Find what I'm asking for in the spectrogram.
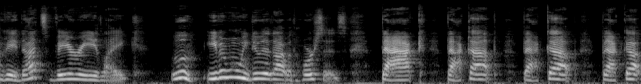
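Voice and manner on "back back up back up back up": put-on harsh, pushy, bossy tone. Showing how a pushy command to horses sounds: imitating a harsh command. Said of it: "you just feel the energy coming through the speakers".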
